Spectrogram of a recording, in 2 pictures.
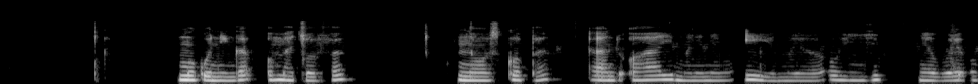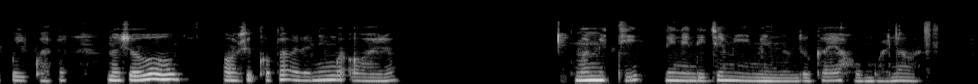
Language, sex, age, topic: Oshiwambo, female, 25-35, finance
